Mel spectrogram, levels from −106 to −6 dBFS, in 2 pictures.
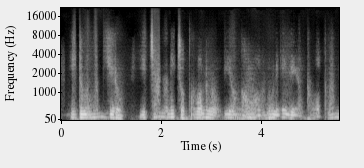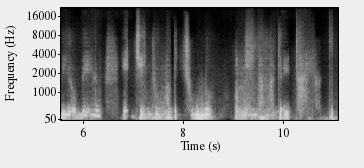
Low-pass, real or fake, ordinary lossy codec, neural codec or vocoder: none; fake; none; codec, 44.1 kHz, 0.9 kbps, DAC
